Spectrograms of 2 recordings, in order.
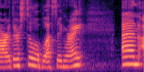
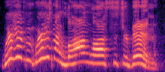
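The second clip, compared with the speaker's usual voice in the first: high, louder, slow squeal of delight; excited girlfriend greeting, pitched way up; gushing girlfriend; 9 semitones higher, 5 dB louder than usual. Retold or imitated. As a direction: imitate a friend overjoyed to see you, high and drawn out. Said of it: "their girlfriend is like".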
